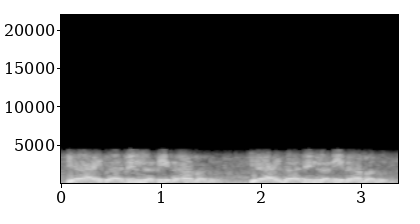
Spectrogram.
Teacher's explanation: فيقرأ أبو عمرو وحمزة والكسائي بإسكان الياء وصلا وحذفها تخلصا من التقاء الساكنين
